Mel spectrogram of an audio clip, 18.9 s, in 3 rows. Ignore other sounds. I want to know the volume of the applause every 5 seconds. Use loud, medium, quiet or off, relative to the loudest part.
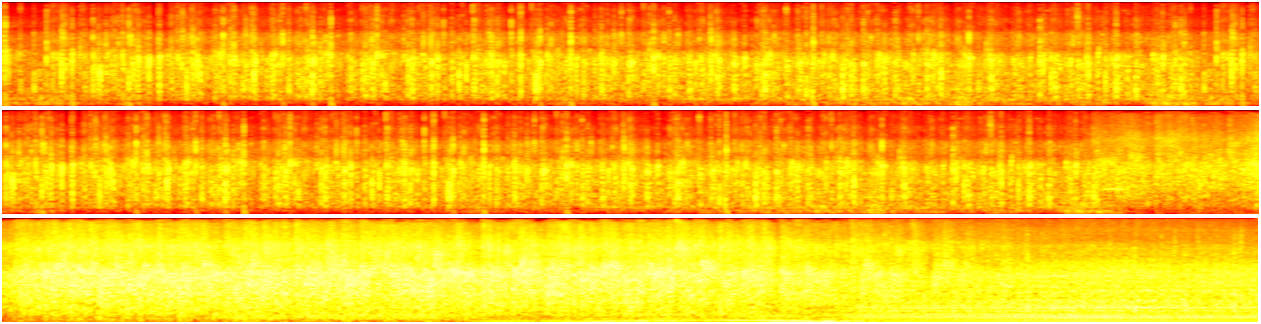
quiet, quiet, loud, loud.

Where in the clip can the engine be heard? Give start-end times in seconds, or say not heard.
13.4-18.8.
